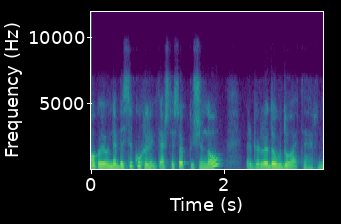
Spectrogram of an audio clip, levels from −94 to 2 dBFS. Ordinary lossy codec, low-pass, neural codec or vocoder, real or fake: Opus, 16 kbps; 7.2 kHz; codec, 16 kHz, about 1 kbps, DyCAST, with the encoder's durations; fake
